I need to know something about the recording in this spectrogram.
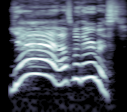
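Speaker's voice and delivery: high-pitched, excited yes; excited exclamation. Real, not acted. Confirming to Paul that it's her therapist, excited. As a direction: burst out with delighted recognition.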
